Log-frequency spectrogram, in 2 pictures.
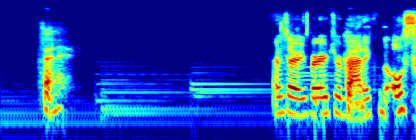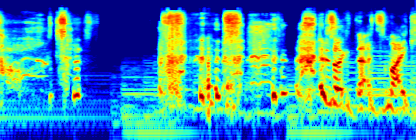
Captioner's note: laughing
